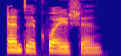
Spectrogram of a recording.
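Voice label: "antiquation", British English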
